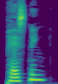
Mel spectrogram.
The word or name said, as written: pasning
